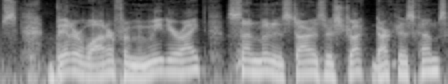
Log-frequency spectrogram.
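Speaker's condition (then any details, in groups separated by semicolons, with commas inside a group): No condition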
